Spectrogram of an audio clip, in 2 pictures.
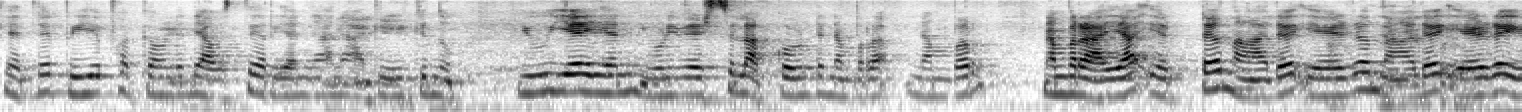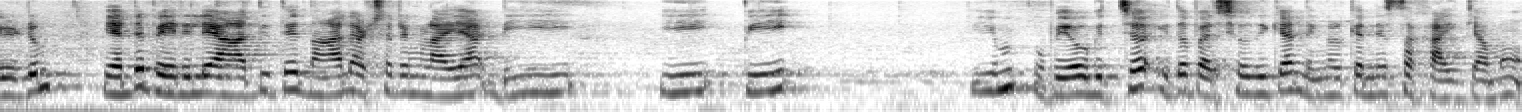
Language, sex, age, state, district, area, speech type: Malayalam, female, 60+, Kerala, Idukki, rural, read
